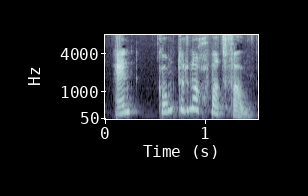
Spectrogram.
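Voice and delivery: high, defiant shout to the sky; defiant high-pitched taunt; calling out. A narrator's reading. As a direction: call up a challenge, impatiently. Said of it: "riep hij met zijn armen".

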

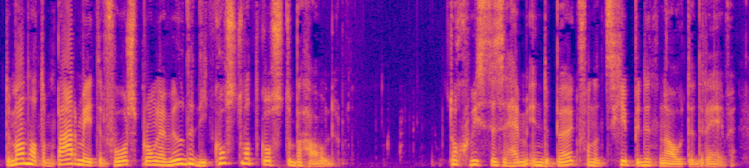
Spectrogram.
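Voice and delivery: ordinary delivery

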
